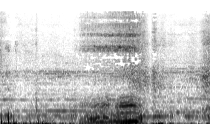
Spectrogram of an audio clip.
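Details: Mother sleeping: a loud, rumbling, droning snore on the in-breath with buzzing vibration, over background music; snoring.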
